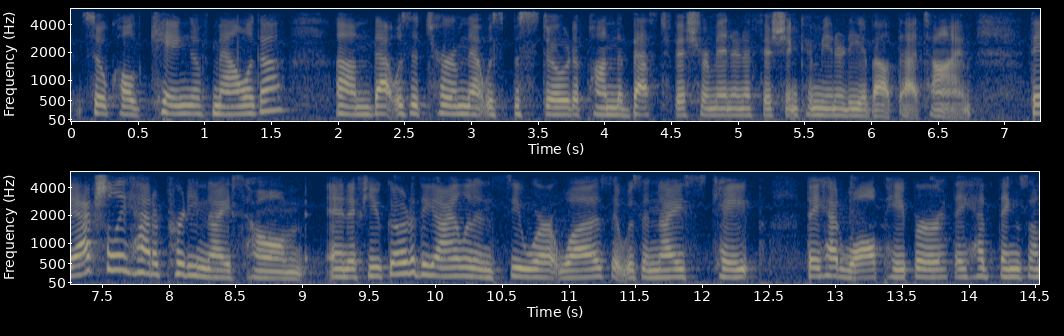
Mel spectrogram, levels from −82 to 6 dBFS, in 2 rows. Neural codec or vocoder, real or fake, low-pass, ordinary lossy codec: none; real; 5.4 kHz; MP3, 48 kbps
